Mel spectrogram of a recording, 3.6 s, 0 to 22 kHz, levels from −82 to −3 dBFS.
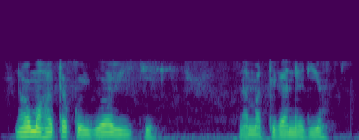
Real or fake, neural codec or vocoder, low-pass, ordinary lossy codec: fake; codec, 44.1 kHz, 7.8 kbps, Pupu-Codec; 3.6 kHz; none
